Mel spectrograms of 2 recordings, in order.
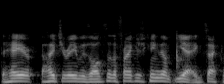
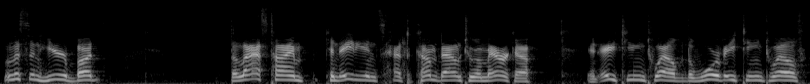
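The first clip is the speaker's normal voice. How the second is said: put-on higher Canadian accent, lecturing and smug; Jordan Peterson impression; 7 semitones higher than usual. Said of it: "It's a Jordan Peterson Canadian accent".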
